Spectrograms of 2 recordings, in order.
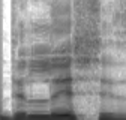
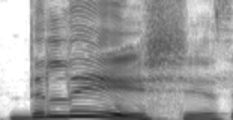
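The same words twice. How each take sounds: First: Said in the usual way. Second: Put-on "Delicious" drawn out slowly in a Peruvian Spanish English accent. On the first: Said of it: "the best way of saying delicious". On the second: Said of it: "like this Peruvian, Spanish, English accent".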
